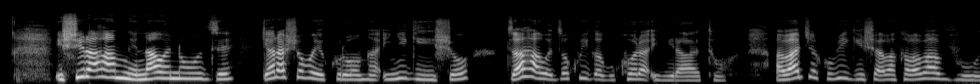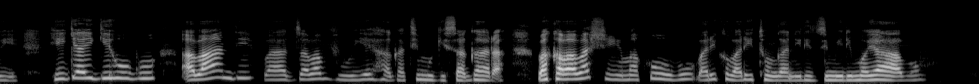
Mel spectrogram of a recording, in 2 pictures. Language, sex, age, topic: Rundi, female, 25-35, education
